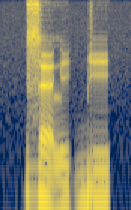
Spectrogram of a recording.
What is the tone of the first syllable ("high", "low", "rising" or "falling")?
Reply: falling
